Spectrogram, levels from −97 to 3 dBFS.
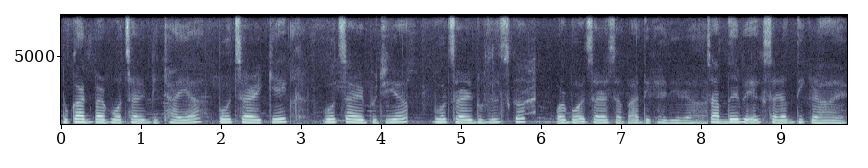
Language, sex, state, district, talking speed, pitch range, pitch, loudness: Hindi, female, Arunachal Pradesh, Papum Pare, 185 wpm, 205-230 Hz, 215 Hz, -19 LUFS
